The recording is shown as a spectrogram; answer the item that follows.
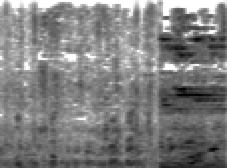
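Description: Murmur of many voices talking at once over background music; about one and a half seconds in, louder music with steady low held notes comes in suddenly.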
